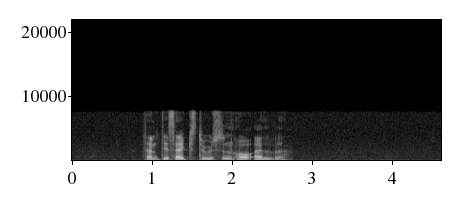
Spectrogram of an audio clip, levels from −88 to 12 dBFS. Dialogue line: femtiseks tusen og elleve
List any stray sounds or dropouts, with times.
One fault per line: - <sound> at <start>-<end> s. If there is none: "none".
none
